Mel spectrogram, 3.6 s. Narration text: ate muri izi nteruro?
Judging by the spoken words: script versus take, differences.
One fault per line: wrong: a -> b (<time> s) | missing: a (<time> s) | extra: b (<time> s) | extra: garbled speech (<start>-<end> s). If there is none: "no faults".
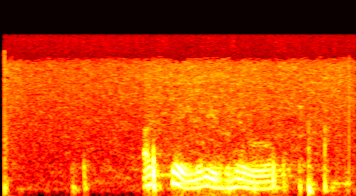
no faults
